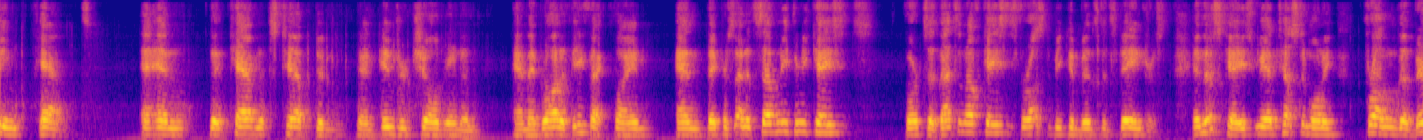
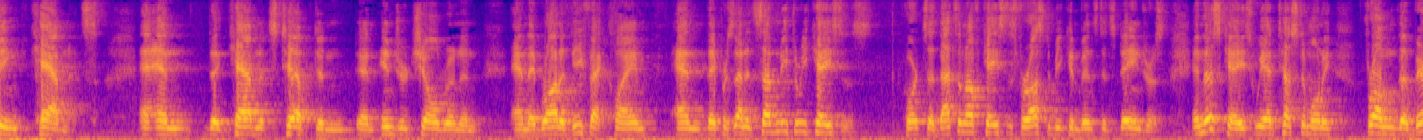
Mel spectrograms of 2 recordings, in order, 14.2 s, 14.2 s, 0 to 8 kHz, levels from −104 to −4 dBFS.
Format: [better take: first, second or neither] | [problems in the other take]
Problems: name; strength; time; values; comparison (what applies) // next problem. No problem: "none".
second | noise reduction (neural mask model DeepFilterNet 3)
